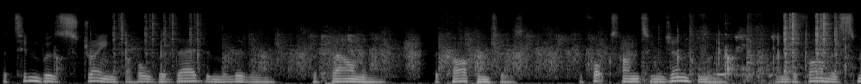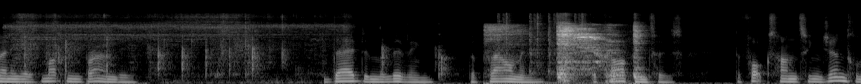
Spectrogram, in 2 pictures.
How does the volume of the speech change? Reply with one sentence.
The loudness of the speech stays about the same.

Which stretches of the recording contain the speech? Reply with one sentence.
The speech can be heard from 0.0 to 10.1 s and from 11.8 to 17.1 s.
